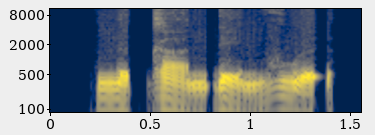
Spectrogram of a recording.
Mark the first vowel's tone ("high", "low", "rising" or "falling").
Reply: low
